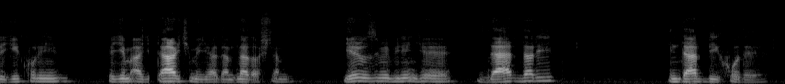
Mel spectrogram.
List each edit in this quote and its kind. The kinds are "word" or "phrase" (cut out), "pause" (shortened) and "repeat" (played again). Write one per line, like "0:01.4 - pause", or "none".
0:01.5 - word
0:02.4 - phrase
0:03.2 - pause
